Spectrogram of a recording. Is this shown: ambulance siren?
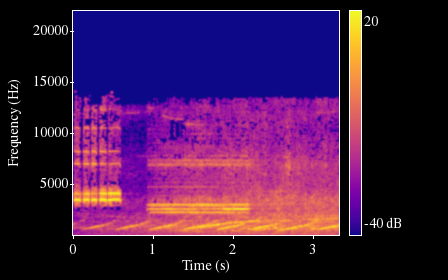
yes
